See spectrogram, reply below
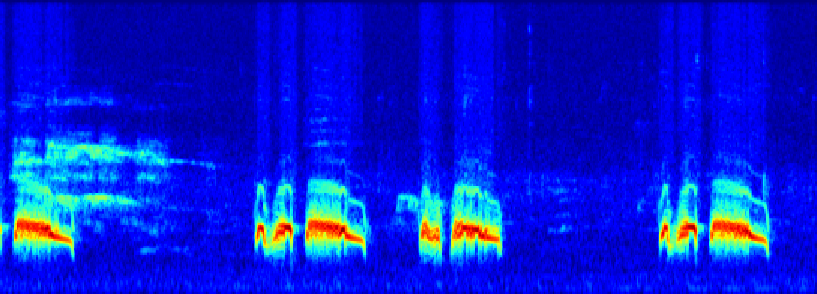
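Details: Decoy spotted dove, a female lure bird, repeating low mellow coos: a long coo opens, then three phrases of two clipped notes followed by a sustained downward-sliding coo, with silent gaps between.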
